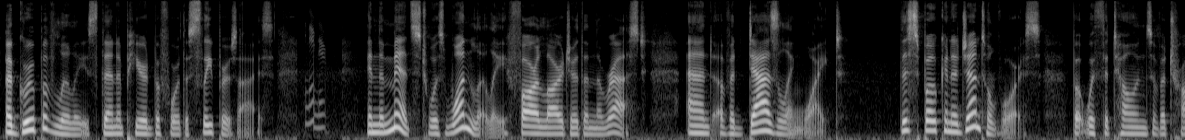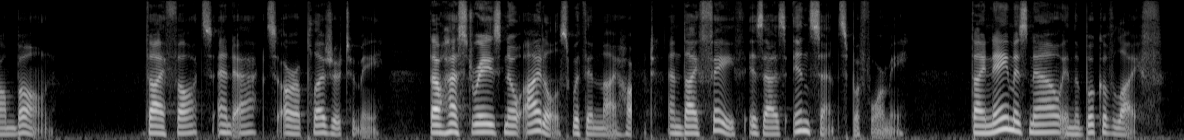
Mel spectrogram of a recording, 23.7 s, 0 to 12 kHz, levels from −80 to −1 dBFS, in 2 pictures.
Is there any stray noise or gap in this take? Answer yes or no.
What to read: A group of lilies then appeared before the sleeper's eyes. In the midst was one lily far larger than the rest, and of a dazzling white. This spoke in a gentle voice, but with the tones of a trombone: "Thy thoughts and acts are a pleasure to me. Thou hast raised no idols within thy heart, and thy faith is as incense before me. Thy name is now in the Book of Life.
yes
